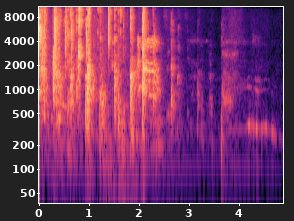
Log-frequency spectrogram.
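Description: A short burst of applause, several hands clapping quickly and loudly for about two seconds, then thinning out into quiet with a few faint voice sounds.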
